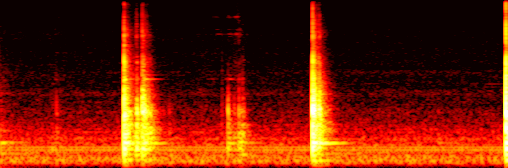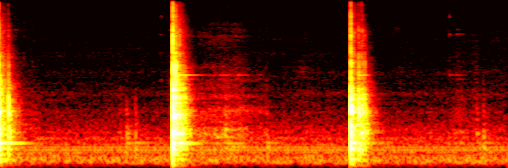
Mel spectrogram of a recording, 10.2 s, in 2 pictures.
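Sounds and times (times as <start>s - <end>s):
ceramic placed on wood surface: 1.3s - 1.6s, 8.6s - 8.9s.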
